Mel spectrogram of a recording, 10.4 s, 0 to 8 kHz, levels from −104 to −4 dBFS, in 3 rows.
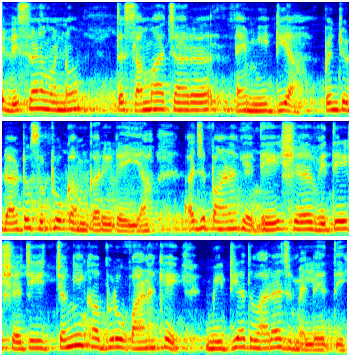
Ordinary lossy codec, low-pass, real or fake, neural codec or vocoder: none; none; fake; codec, 16 kHz, 16 kbps, FunCodec, trained on LibriTTS, 50 frames a second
